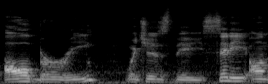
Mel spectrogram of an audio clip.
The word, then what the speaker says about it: Albury: we're in Albury Aubrey it's called Aubrey it's it's spelled Albury which is the city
